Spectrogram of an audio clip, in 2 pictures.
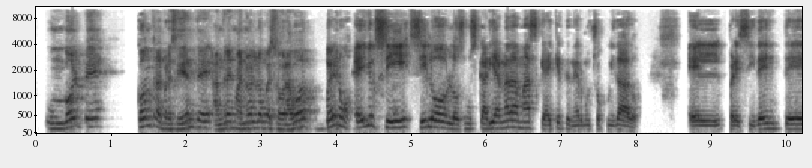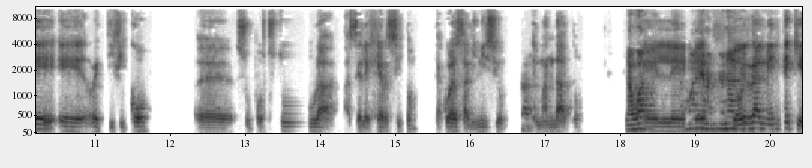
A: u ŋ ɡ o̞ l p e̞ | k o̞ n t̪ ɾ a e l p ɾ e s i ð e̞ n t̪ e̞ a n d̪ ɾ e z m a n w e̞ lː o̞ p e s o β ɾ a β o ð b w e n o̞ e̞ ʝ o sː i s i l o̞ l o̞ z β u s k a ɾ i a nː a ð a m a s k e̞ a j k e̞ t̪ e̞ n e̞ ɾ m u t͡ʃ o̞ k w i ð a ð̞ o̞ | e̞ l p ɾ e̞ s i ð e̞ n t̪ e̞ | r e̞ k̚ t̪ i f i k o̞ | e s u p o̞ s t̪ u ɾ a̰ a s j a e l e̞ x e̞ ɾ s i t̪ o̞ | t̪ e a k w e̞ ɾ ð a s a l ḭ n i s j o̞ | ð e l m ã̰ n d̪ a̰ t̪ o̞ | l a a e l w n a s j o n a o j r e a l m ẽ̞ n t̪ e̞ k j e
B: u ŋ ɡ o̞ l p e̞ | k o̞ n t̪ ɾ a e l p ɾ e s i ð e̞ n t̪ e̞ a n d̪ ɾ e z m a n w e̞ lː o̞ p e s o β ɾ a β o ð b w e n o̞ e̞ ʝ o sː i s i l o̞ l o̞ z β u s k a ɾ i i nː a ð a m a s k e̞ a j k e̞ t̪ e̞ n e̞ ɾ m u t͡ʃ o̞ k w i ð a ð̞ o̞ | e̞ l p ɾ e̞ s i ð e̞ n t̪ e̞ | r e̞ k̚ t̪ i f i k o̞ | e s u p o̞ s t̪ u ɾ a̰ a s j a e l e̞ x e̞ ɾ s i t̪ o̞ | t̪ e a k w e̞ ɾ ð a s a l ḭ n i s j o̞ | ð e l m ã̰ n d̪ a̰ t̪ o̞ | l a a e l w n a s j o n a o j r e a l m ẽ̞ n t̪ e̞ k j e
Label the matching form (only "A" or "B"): A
